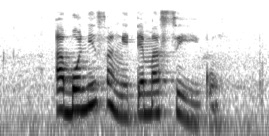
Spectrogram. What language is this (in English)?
Swati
